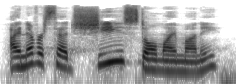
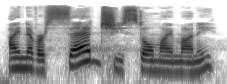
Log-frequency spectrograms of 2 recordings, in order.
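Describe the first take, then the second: First: The stress falls on the word she. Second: The stress falls on the word said. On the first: This person is not the one being accused. "implies that I am not accusing" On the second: It was thought or implied, not spoken. "implies that I never said it out loud, but perhaps I thought, implied"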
